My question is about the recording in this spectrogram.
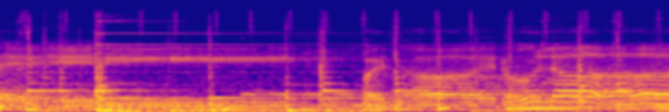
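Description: Background devotional music: a sung melody with some long held notes over a quick, steady beat of sharp percussion ticks.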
